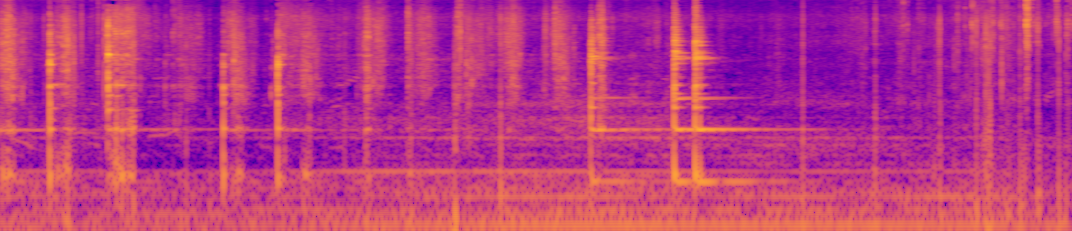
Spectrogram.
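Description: Metal cookware being handled: utensils clinking, knocking and scraping against cookware, some strikes leaving a short ringing tone, over a steady low hum.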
